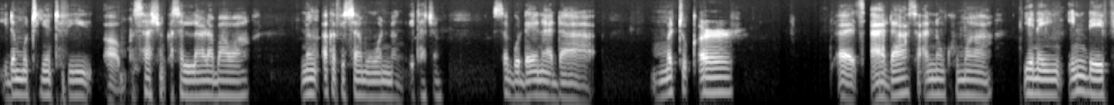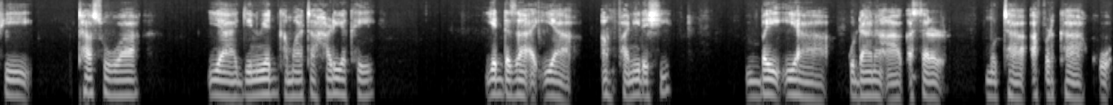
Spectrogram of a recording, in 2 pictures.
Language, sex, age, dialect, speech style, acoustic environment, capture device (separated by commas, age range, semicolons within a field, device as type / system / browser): Hausa, male, 35-44, Nigeria - Katsina, happy; relaxed; focused; excited, silence; nature, mobile / Linux / Chrome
